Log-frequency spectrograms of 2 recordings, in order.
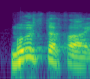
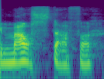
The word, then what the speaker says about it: Mustafa: You actually you pronounce it right. I forget to pronounce it right. I know how, but I don't. You know, I actually used to say Mustafa, but I actually worked with a Mustafa, and I just got in the habit of saying that because that's how he pronounced it, was Mustafa. I used to say Moustafa. Mustafa.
